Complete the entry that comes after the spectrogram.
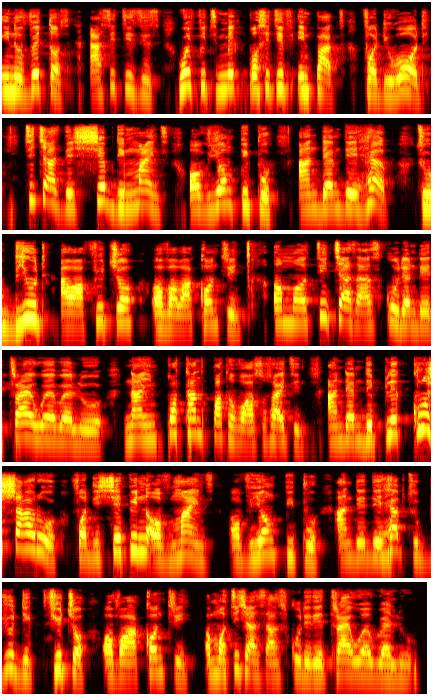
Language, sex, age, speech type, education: Nigerian Pidgin, male, 15-29, spontaneous, tertiary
